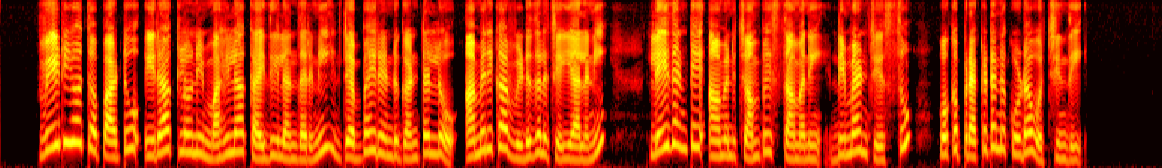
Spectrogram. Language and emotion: Telugu, neutral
